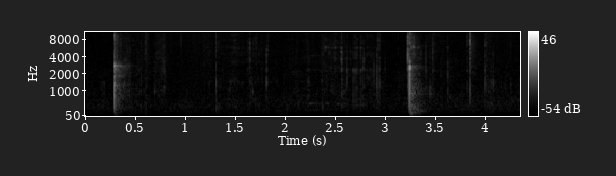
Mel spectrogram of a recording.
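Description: Plastic model parts knock and click as they are pulled apart.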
